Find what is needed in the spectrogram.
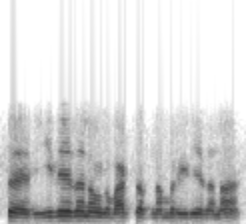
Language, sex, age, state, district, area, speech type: Tamil, male, 18-30, Tamil Nadu, Kallakurichi, rural, conversation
